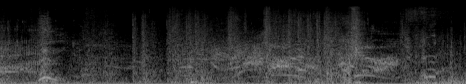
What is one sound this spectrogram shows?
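Heavy metal blows thud into flesh.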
